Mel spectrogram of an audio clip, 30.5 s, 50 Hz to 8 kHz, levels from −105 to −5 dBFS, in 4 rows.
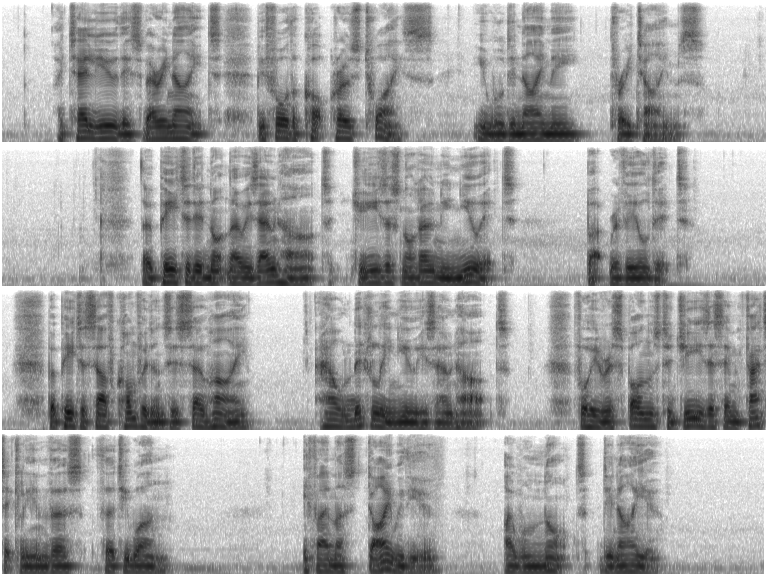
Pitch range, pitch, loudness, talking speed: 85-105 Hz, 95 Hz, -23 LUFS, 130 wpm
